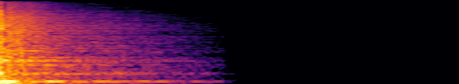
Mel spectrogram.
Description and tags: Snare Drum
pow, boston, crack, kack, huge, Metal, cack, epic, klack, loud, boom, big, rock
